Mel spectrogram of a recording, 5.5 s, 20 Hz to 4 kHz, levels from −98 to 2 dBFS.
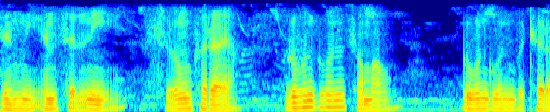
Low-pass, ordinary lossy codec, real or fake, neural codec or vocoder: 3.6 kHz; MP3, 24 kbps; real; none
